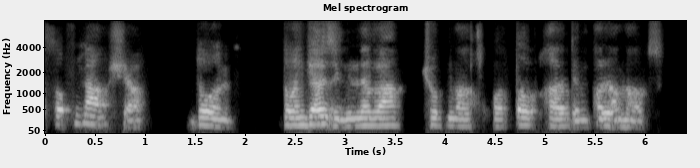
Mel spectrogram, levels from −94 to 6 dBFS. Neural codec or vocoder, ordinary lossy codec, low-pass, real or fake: codec, 16 kHz, 1 kbps, FreqCodec, smaller model; none; none; fake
